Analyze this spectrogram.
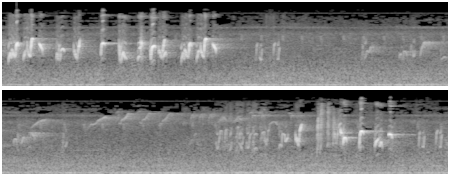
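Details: Wild-bird luring with a bulbul: chattering bursts of warbled notes open the recording, then softer sliding whistles, and a renewed rapid run of bright chirps near the end.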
